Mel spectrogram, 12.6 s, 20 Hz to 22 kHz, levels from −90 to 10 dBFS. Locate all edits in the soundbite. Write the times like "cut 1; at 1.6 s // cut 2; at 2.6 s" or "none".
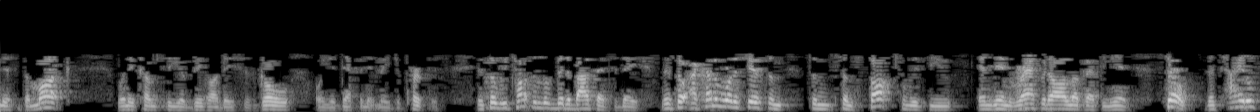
cut 1; at 6.2 s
